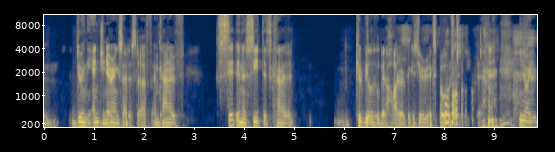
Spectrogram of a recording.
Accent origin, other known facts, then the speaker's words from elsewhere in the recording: Canada; Hey, we're both Canadian, so.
